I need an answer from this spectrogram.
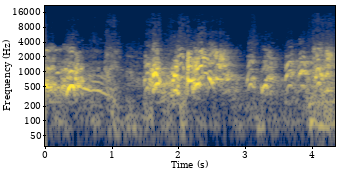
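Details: Dogs fighting, giving dense overlapping yelps and snarling barks in rapid irregular bursts, pitched, harmonic and rising and falling, with a brief lull near one second before a renewed flurry.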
